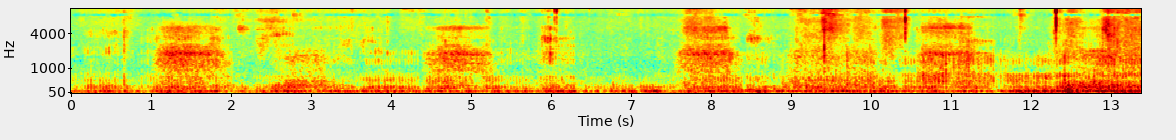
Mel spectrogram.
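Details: A kitten receiving a massage purrs loudly and continuously, a deep, even, vibrating rumble. Repeated soft brushing and rubbing noises from hands on fur rise and fall over it.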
